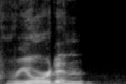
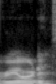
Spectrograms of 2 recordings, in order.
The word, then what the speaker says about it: Riordan: Fantasy novels written by Rick Riordan.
